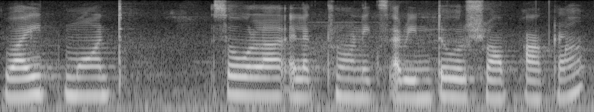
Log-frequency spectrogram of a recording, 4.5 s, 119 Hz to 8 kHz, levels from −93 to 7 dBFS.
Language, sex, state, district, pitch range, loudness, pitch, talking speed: Tamil, female, Tamil Nadu, Namakkal, 200-220 Hz, -16 LUFS, 210 Hz, 110 wpm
